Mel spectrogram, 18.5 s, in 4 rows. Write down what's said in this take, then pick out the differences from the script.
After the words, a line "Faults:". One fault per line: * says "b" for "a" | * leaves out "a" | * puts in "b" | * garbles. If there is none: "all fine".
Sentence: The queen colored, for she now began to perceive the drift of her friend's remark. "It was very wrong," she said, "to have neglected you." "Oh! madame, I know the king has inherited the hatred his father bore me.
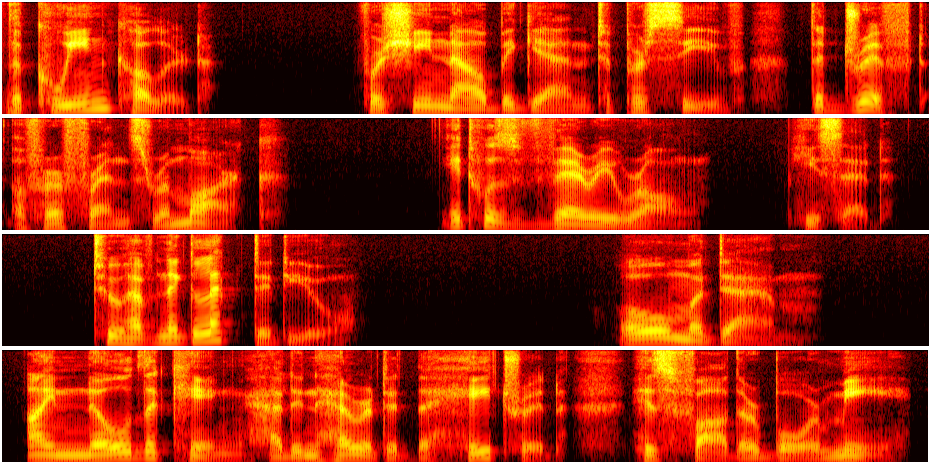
The queen colored, for she now began to perceive the drift of her friend's remark. "It was very wrong," he said, "to have neglected you." "Oh! madame, I know the king had inherited the hatred his father bore me.
Faults:
* says "he" for "she"
* says "had" for "has"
